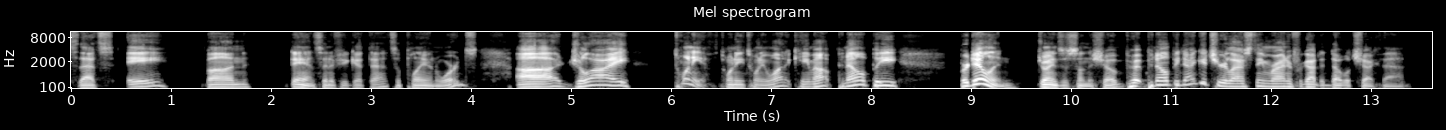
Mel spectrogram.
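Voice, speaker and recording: A man with a bright, sharp tone and vocal fry speaks at medium pitch, swinging very widely in pitch and greatly in loudness, in a very clean, dry, close recording with no echo and a silent background. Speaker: show host, interviewer. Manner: fast talker.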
